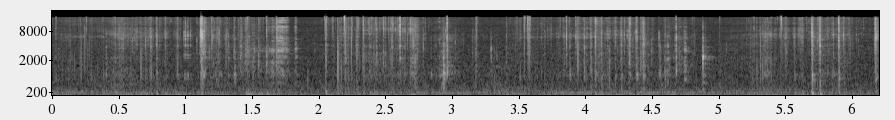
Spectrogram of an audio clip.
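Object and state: Dry soap bar being shaved.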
